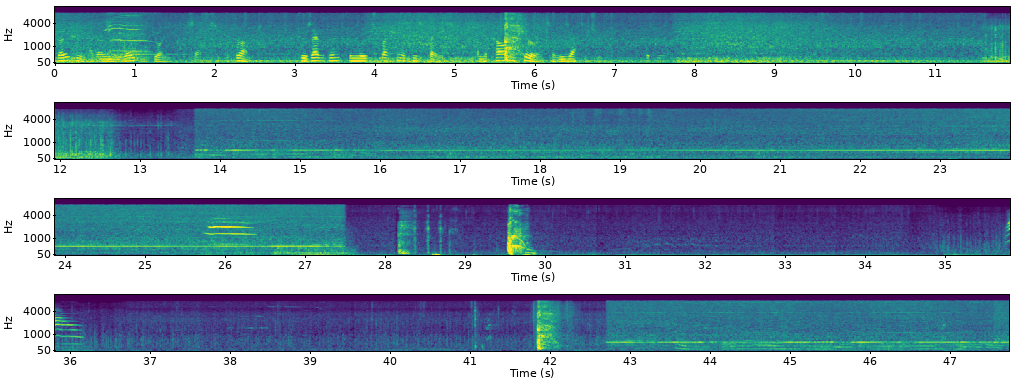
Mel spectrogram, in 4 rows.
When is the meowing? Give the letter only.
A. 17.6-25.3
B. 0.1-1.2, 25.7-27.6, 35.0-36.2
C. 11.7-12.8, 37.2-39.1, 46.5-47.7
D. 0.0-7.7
B.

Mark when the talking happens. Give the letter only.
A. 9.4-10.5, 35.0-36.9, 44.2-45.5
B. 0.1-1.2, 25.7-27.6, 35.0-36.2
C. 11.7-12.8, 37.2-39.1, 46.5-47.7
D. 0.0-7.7
D.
